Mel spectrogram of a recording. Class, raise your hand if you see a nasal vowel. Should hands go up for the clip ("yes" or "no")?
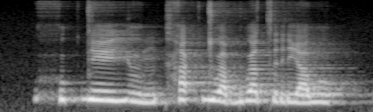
no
